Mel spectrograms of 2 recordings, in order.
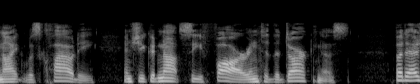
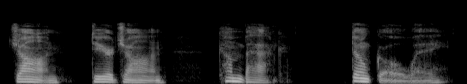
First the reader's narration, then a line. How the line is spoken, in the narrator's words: called softly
